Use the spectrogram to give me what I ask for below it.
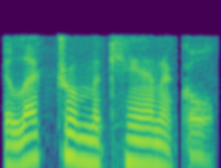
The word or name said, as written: electromechanical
